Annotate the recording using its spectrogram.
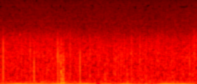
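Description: Hiss and steady low hum of an old film soundtrack in a pause of its narration, with a few faint clicks.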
